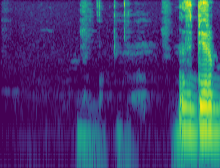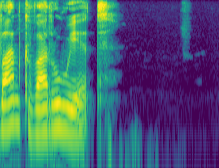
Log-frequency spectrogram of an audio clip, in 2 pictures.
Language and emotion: Russian, angry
